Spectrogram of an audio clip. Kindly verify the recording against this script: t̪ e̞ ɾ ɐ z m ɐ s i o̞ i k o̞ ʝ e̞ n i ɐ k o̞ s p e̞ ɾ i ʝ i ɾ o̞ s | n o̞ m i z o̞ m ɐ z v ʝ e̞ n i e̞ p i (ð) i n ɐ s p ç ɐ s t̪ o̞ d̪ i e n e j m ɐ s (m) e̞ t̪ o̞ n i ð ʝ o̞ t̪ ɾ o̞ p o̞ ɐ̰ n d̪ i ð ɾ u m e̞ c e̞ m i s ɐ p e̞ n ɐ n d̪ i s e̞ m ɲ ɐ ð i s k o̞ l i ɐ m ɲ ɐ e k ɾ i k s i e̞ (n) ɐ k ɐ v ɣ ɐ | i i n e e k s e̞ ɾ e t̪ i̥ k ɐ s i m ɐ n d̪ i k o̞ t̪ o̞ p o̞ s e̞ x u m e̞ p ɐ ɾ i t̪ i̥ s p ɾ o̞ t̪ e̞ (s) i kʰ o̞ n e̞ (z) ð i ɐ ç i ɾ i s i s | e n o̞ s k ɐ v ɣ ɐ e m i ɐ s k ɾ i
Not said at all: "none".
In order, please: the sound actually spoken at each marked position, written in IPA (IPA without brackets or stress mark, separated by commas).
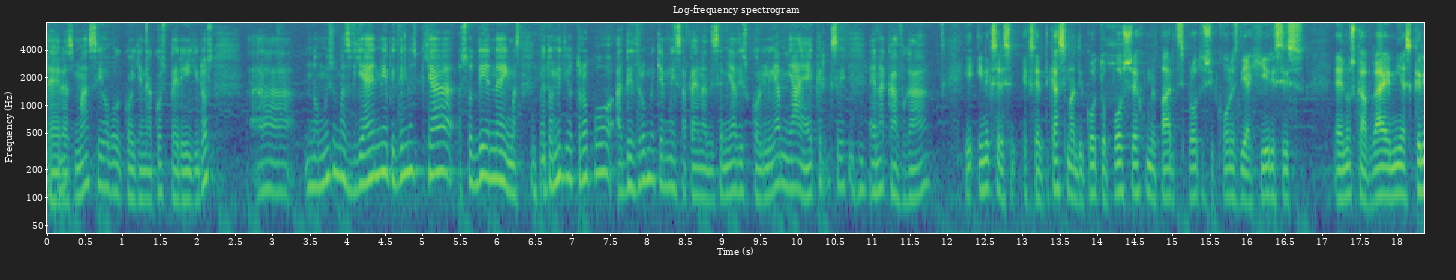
ð, m, n, s, z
